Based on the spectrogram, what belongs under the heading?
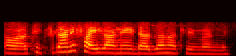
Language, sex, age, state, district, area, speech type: Telugu, female, 18-30, Telangana, Mahbubnagar, urban, conversation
